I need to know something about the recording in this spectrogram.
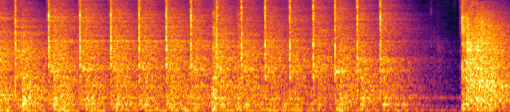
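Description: A hammer taps rapidly on metal.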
